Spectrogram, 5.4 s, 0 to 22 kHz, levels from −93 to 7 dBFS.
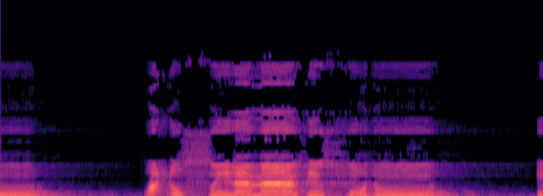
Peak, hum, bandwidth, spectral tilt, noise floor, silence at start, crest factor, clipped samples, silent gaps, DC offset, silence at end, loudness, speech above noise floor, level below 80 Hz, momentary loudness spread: -8 dBFS; none; 15.5 kHz; -3 dB/octave; -61 dBFS; 0 s; 20 dB; under 0.1%; none; under 0.1%; 0 s; -25 LUFS; 35 dB; -66 dBFS; 21 LU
